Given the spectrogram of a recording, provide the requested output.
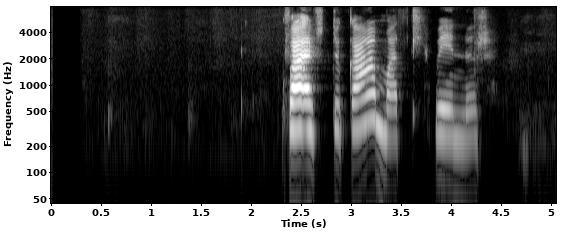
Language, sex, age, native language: Icelandic, female, 9, Icelandic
